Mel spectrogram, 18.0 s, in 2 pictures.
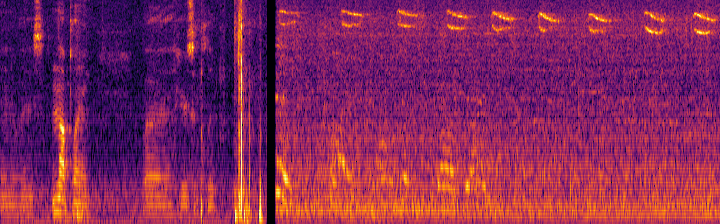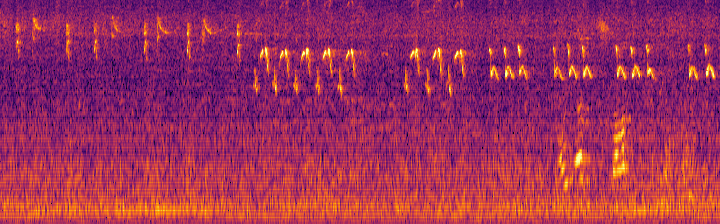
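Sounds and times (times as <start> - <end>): songbirds chirping: 3.5 - 18.0.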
